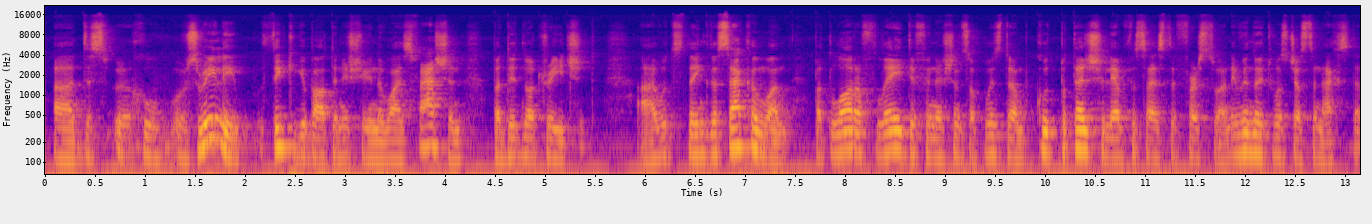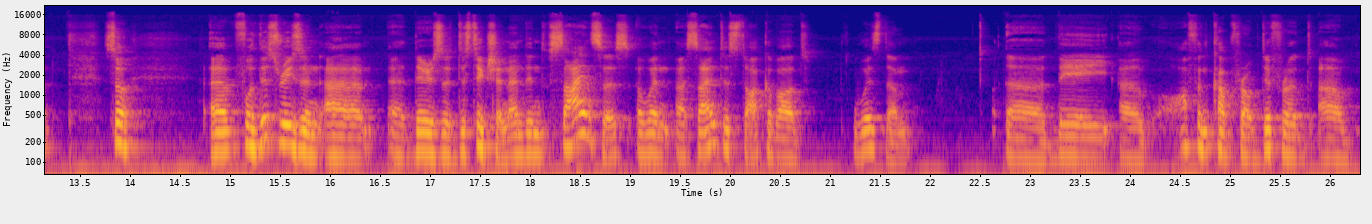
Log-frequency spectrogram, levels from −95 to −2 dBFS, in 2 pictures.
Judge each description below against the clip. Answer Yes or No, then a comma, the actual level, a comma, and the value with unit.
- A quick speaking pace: Yes, fast, 170 wpm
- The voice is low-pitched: Yes, low, 125 Hz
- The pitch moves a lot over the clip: No, average, 4.5 semitones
